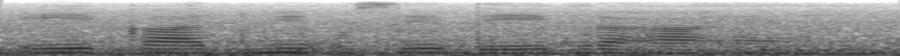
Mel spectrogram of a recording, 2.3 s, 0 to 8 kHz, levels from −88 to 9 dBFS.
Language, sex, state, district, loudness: Hindi, female, Punjab, Fazilka, -14 LUFS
